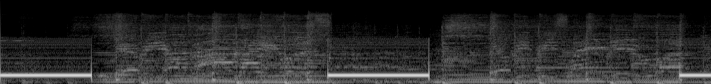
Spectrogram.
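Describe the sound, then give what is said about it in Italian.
Telephone ringing tone on an outgoing call to an Italian line: a steady mid-pitched tone sounding in three long bursts, the last cut short, with music filling the gaps between them. “Proviamo a chiamarlo,”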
